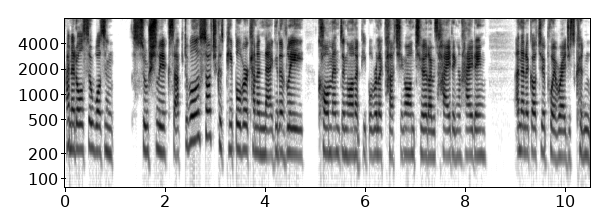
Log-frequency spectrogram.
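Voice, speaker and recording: Here a woman with a Northern Irish accent speaks very fast at a medium pitch with ordinary pitch variation. The recording is very clean with a silent background, and the sound is dry and close with no echo. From Northern Ireland, Bangor near Belfast. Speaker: podcast guest sharing recovery story. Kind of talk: interview testimony.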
